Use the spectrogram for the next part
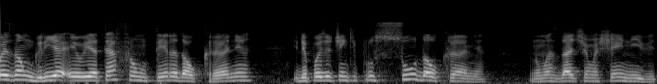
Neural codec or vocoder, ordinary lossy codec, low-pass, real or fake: none; none; 7.2 kHz; real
